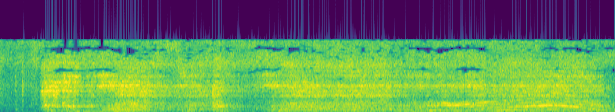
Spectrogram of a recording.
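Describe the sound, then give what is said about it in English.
A truck engine roars steadily as it speeds along toward the railroad station, with a loud, continuous rumble and rising whine throughout, sustained for several seconds. “Now, come on, drive us down to the railroad station and step on it.”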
